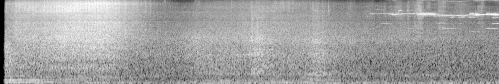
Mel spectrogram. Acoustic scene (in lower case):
street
